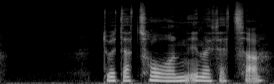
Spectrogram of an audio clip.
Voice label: "toon", Welsh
